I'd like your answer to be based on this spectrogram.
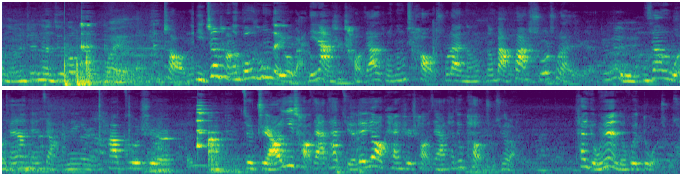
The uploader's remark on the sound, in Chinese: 已经努力降噪了，音质还是有点差。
